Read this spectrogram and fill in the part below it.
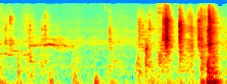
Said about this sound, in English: Yeah, don't worry. I'm going to shut the door.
